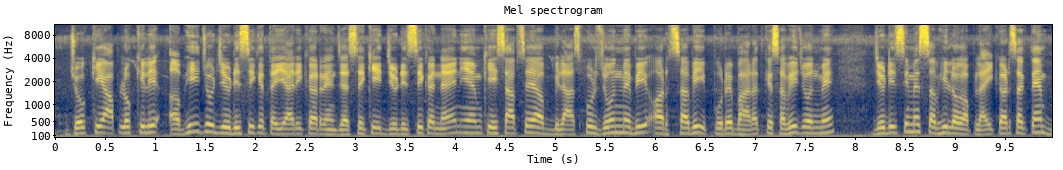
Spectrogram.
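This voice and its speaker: A man hosting an interview, addressing viewers as friends and asking guests about their exam preparation. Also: fairly high pitch. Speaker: interviewer and channel host. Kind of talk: casual interview and promotion.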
